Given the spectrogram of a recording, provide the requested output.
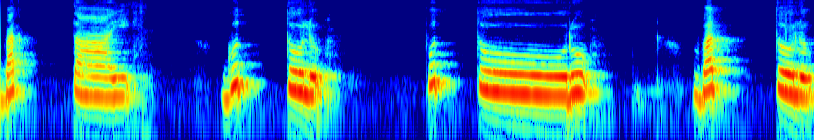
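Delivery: slow, drawn-out words with a long hold on each త్త; బత్తాయి, గుత్తులు, పుత్తూరు, వత్తులు, each split at the doubled త్త; pressed double consonants. Shown as a demonstration. Teacher models for pupils to repeat, pressing each త్త slowly. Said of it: "ఒత్తి పలకాలి".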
